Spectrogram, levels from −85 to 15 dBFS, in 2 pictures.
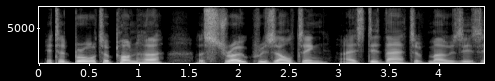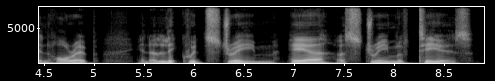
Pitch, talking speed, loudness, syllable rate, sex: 105 Hz, 155 wpm, -19 LUFS, 4.1 syllables/s, male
